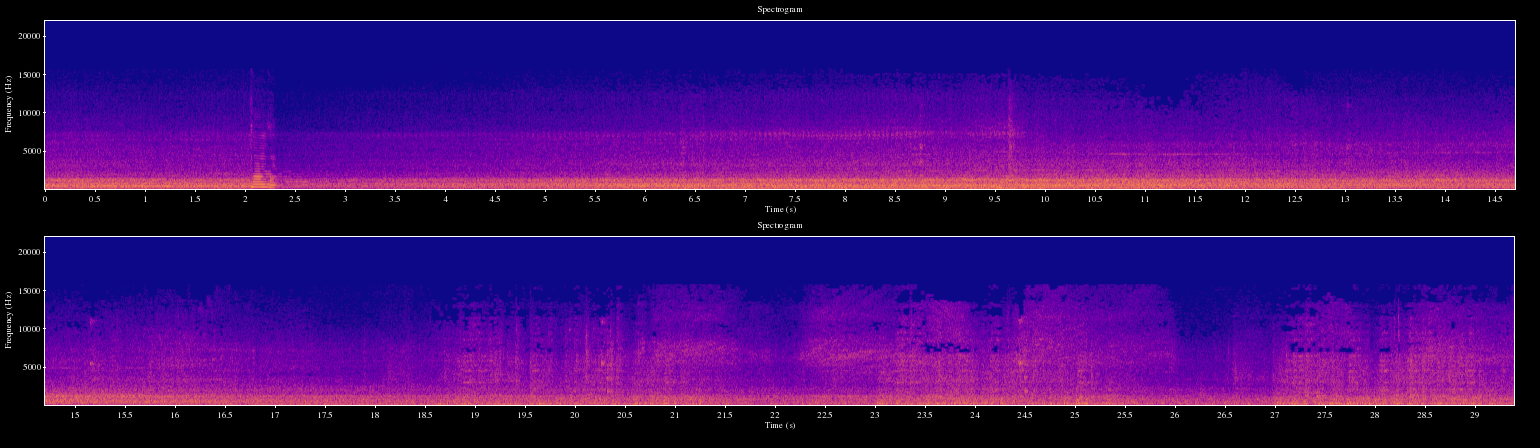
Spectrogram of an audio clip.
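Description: A train running on rails: a steady rumble and rail noise, with a brief sharp knock about two seconds in.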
